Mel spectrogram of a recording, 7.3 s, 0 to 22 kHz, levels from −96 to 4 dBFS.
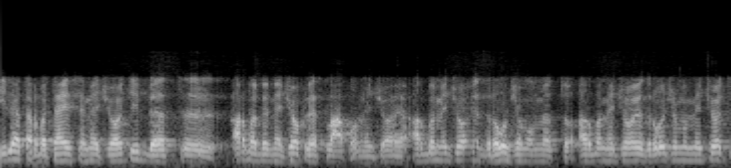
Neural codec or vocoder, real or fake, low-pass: vocoder, 44.1 kHz, 128 mel bands, Pupu-Vocoder; fake; 7.2 kHz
